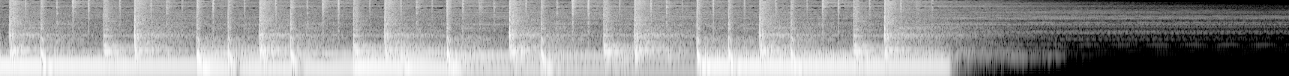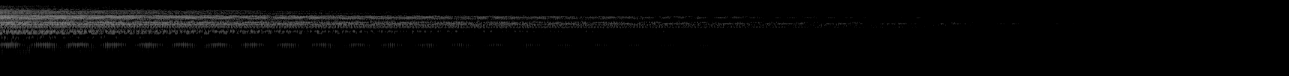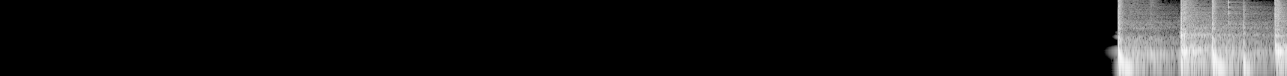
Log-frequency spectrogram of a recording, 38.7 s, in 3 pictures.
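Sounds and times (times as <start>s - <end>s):
bass: 0.0s - 9.6s, 37.0s - 38.6s
drums: 0.0s - 11.4s, 37.0s - 38.6s.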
